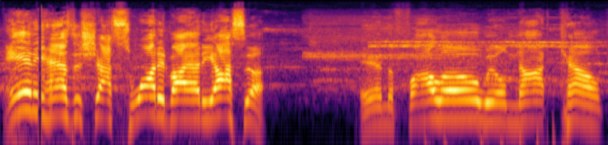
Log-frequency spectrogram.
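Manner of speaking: loud, high call of a big block; real thrilled commentator yell; excited play-by-play shout. Real, not acted. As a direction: shout it out, stretching the last words. Live call of a blocked shot.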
